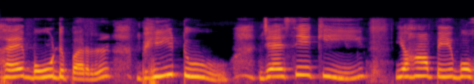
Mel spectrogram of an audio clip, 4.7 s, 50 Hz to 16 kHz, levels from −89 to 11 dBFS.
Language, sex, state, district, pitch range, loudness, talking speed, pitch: Hindi, female, Bihar, West Champaran, 275-320 Hz, -12 LUFS, 125 wpm, 300 Hz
